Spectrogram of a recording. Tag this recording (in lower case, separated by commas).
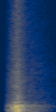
whoosh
